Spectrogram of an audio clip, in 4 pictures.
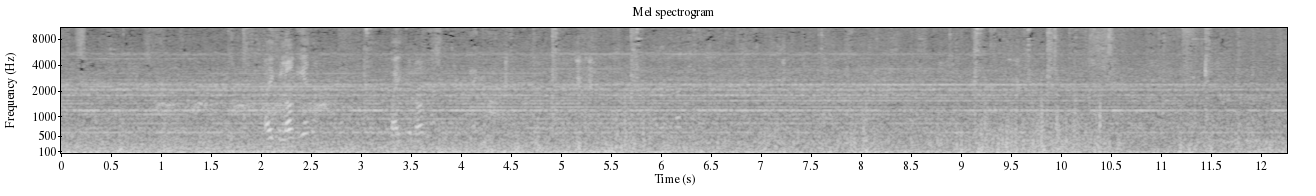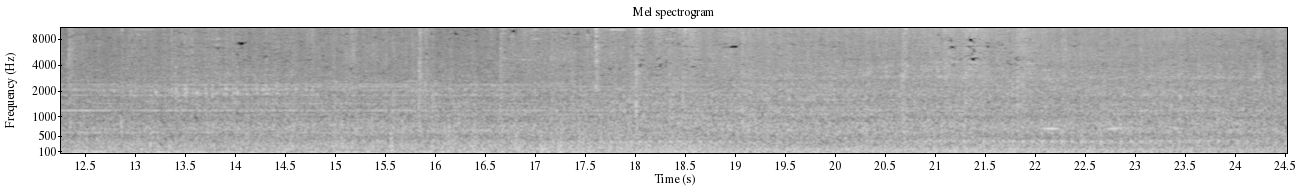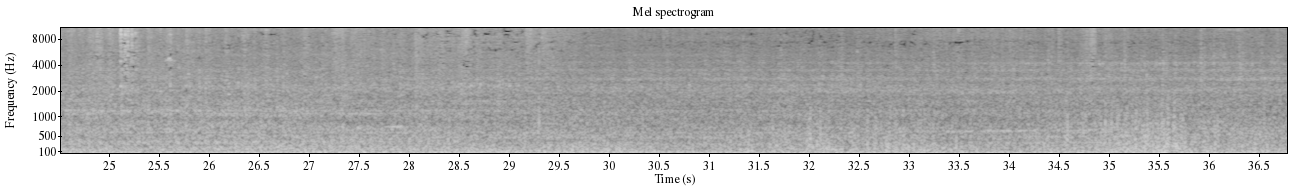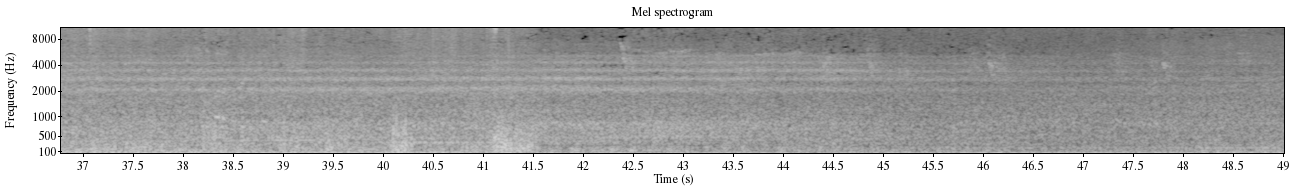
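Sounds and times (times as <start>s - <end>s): constant drone: 0.0s - 49.0s
train rumbling: 0.0s - 49.0s.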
